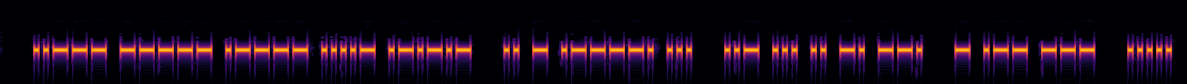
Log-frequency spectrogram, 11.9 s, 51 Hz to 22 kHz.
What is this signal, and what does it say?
Morse code, heard as a keyed tone, about 25 wpm, 600 Hz. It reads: 2014. IT'S USING TWO 5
